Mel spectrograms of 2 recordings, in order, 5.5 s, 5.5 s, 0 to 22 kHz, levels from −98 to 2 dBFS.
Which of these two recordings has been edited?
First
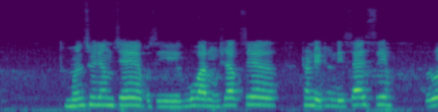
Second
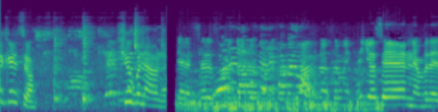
second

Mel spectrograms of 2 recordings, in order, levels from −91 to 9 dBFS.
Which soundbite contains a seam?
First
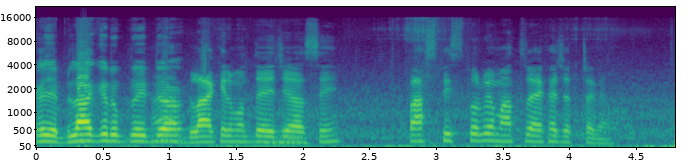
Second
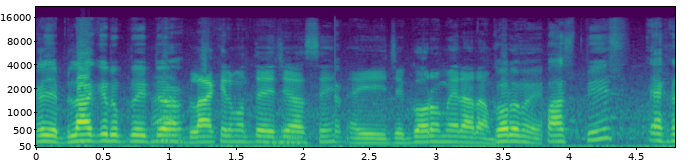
second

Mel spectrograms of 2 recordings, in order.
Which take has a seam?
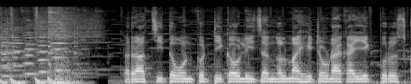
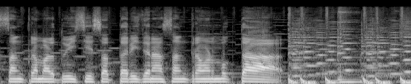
first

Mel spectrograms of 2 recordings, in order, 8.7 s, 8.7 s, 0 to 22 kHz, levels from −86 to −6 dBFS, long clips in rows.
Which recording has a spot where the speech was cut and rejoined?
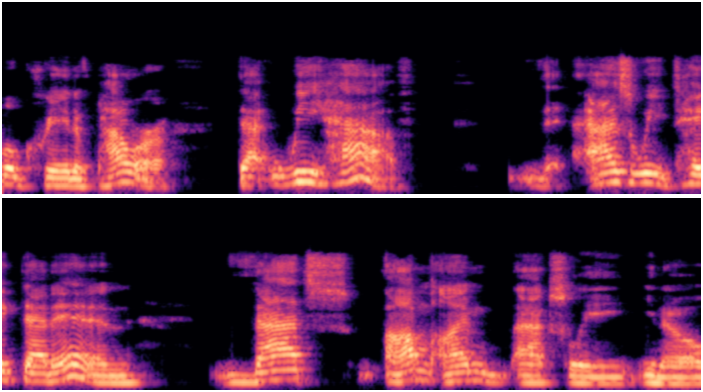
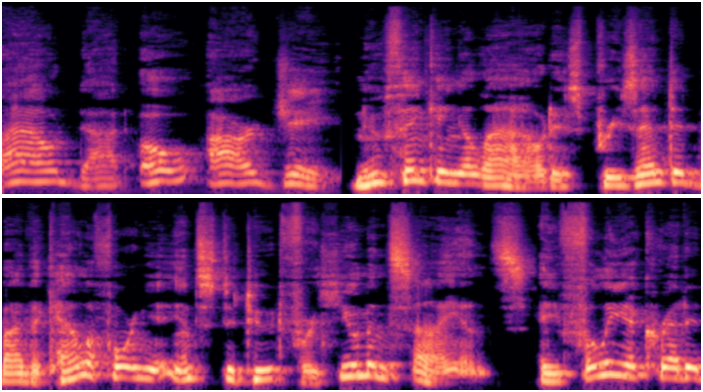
second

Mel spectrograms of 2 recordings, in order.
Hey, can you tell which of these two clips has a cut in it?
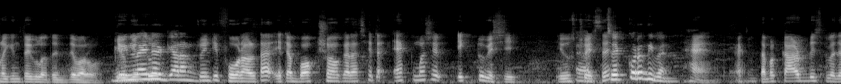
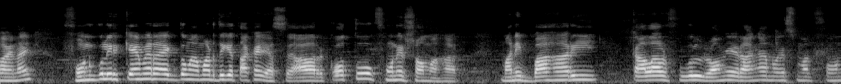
first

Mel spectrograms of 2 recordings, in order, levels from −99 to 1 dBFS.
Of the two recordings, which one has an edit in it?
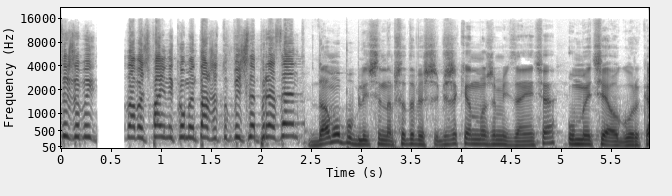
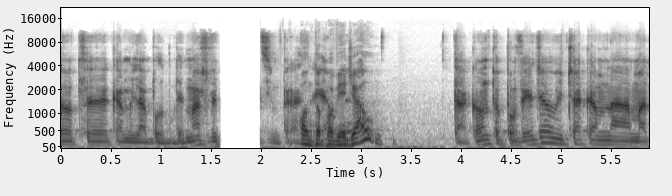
first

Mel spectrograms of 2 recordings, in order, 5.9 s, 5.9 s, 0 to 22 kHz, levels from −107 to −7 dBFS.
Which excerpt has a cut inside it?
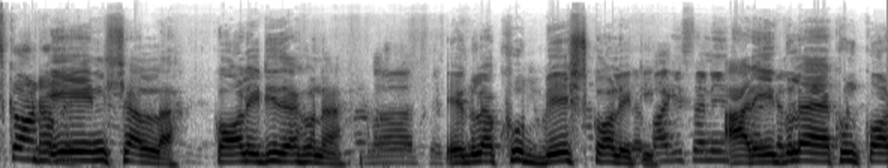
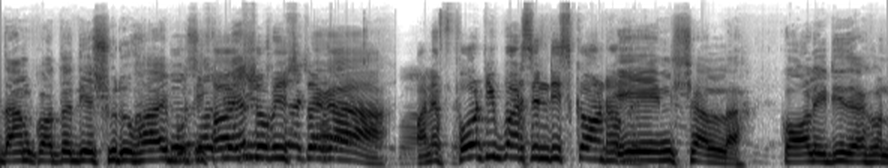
second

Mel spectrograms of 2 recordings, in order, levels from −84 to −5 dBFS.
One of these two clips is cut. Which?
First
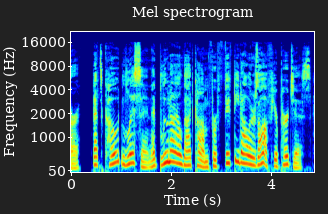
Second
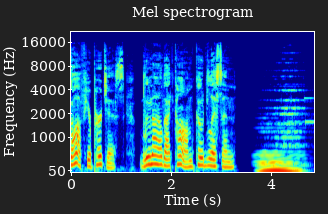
second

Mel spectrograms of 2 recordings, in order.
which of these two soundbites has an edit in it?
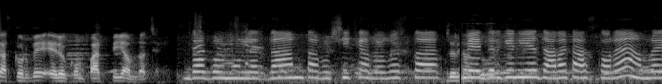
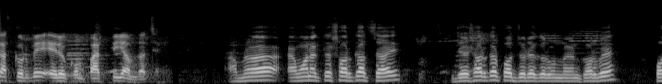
first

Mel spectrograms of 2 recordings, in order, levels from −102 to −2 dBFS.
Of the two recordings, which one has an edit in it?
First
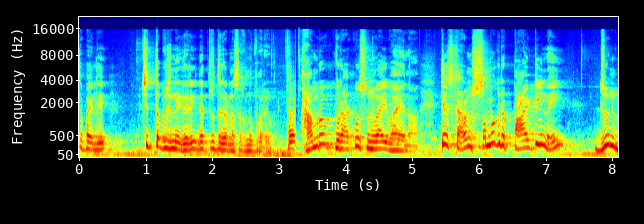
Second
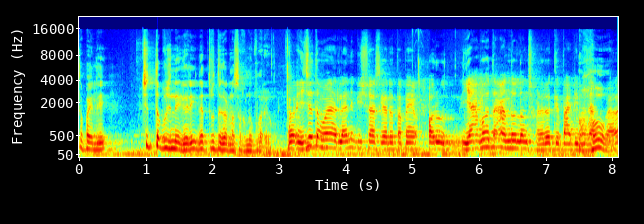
first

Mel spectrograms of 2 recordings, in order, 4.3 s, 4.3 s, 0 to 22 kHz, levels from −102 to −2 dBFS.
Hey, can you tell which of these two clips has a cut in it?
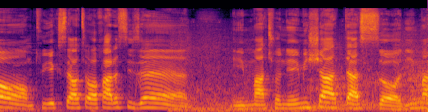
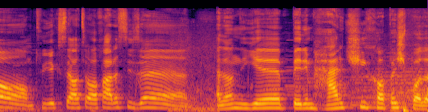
second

